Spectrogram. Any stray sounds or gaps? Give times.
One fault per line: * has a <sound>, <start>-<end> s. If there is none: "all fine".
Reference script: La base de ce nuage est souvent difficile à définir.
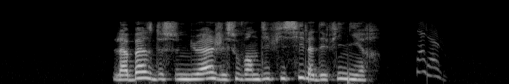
* has a chirp, 4.2-4.5 s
